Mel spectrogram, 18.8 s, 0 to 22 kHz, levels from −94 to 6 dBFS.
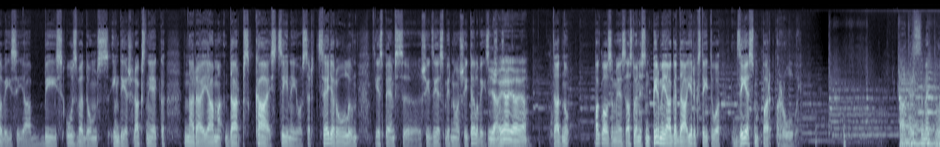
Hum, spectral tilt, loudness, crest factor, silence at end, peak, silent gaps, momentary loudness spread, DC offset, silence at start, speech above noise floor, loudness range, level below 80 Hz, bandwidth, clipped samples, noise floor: none; -3 dB/octave; -20 LUFS; 20 dB; 0 s; 0 dBFS; none; 18 LU; under 0.1%; 0 s; 23 dB; 6 LU; -52 dBFS; 17 kHz; under 0.1%; -44 dBFS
